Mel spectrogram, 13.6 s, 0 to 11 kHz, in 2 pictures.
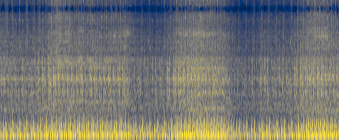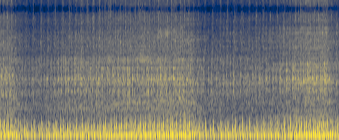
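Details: Yamaha Drag Star XVS650 V-twin at idle: lumpy idle with an uneven mechanical clatter and slow surges in level; owner is seeking help with the diagnosis, and the source of the clatter is undetermined.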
